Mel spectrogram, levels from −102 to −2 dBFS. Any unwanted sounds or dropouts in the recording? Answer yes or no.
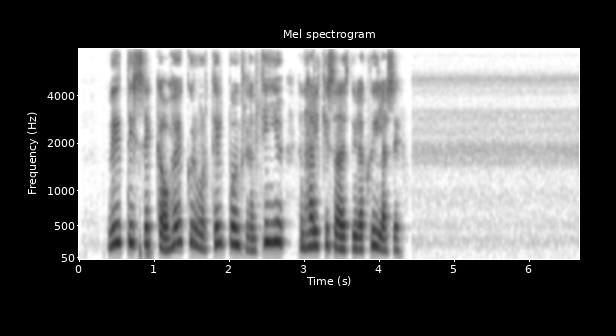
no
